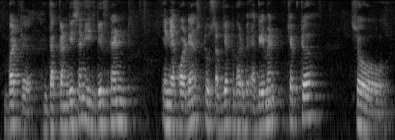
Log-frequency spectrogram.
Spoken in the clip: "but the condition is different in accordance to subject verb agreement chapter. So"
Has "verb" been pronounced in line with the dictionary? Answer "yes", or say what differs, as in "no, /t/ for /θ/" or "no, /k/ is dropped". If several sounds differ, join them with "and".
no, /b/ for /v/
